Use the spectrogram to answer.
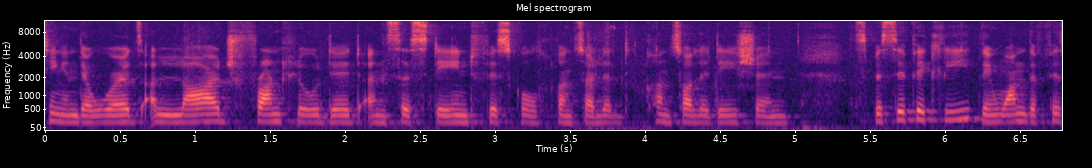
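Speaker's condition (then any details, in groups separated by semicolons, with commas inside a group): No condition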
